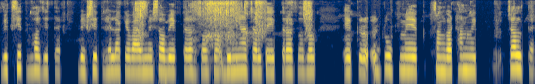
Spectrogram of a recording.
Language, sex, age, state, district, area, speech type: Maithili, female, 18-30, Bihar, Muzaffarpur, urban, spontaneous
